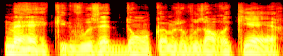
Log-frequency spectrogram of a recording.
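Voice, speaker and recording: A man voicing a cold, shrewd middle-aged merchant in an audiobook, speaking in a measured, deliberate and calmly menacing way. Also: low voice, no room sound, voice pushed up. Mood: cold, calculating. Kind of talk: audiobook character reading. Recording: dry close recording.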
